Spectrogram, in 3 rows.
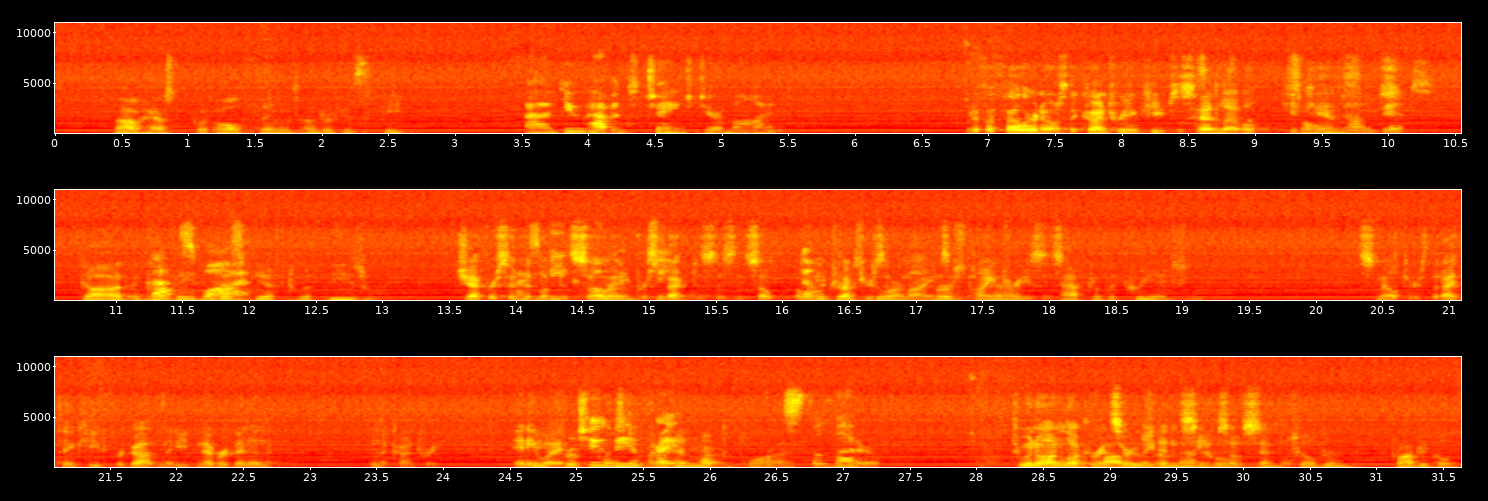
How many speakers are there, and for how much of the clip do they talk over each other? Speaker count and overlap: three, about 35%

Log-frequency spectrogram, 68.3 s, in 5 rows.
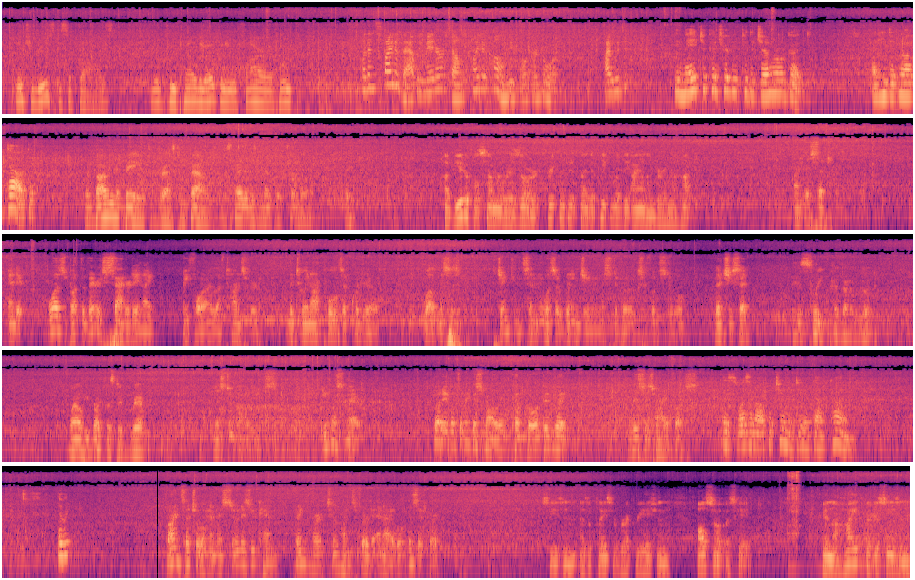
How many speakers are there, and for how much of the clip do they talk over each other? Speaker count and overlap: six, no overlap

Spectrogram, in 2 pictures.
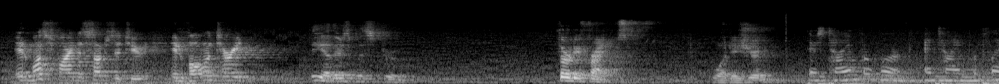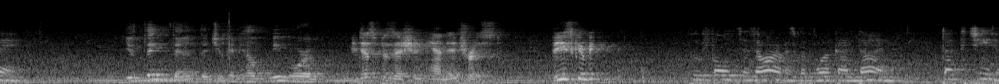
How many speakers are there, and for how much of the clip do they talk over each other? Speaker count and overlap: four, no overlap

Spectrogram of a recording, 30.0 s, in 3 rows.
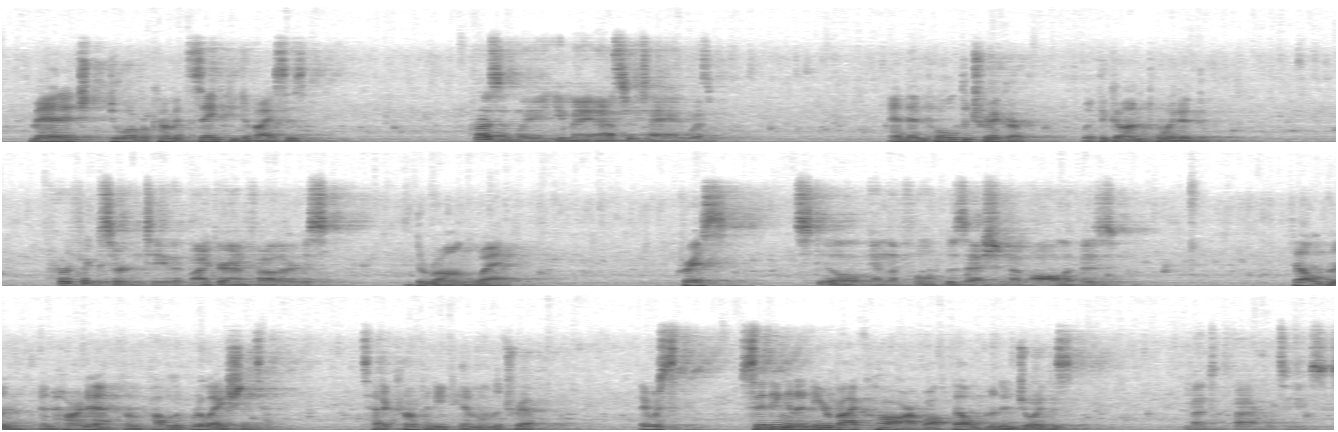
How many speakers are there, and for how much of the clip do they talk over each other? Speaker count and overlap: two, no overlap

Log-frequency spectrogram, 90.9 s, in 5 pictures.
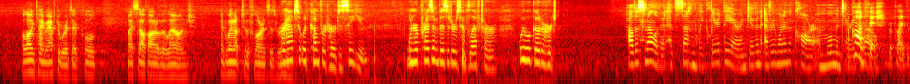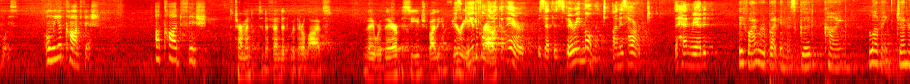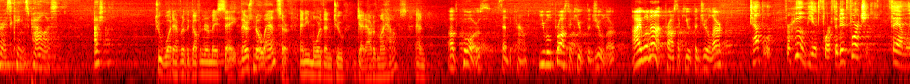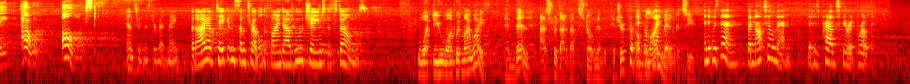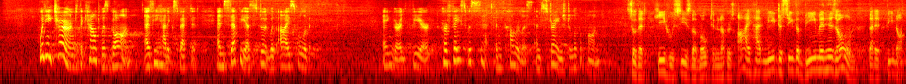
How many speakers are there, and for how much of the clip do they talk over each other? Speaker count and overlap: nine, about 4%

